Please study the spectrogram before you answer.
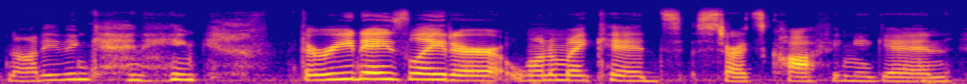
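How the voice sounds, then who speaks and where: A woman's voice: fairly high pitch, bright, forceful tone, slight background noise. A woman, a mother of three, chatting candidly to camera in a casual vlog, slightly congested and nasal, laughing often.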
